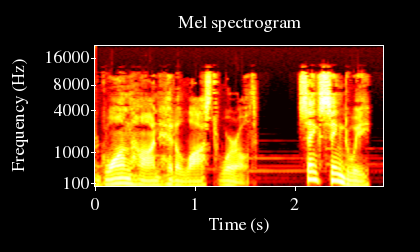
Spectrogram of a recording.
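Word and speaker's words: Sanxingdui: Sangsingdui, pronounced Sanxingdway.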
